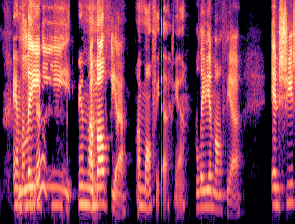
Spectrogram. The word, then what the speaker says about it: Amalthea: Amalthea, yeah.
